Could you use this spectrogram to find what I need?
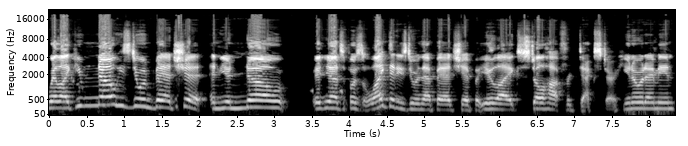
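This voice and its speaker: A woman with a Long Island accent, bright and sharp in tone, lively intonation, moderate pace, hardly any pauses. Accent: Long Island New York. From US Northeast, Long Island. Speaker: podcast co-host. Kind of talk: casual chat. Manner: animated.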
